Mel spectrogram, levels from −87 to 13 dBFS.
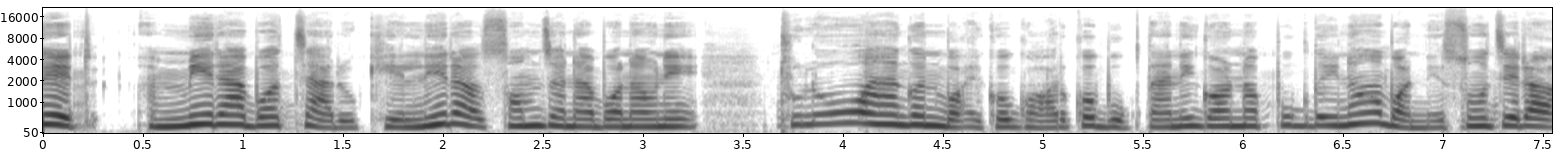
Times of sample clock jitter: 4.48-7.15

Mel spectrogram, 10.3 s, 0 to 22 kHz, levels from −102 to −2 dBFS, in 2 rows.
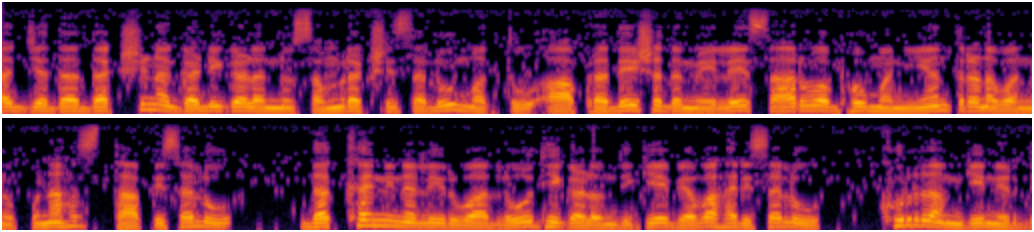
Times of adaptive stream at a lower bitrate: none

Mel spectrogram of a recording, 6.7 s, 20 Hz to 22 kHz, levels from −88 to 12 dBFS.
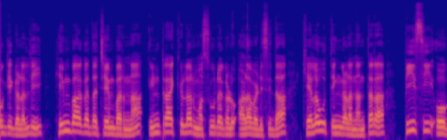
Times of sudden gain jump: none

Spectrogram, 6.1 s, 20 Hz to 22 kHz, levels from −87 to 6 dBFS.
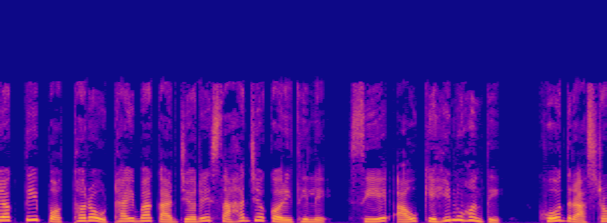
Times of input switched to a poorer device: none

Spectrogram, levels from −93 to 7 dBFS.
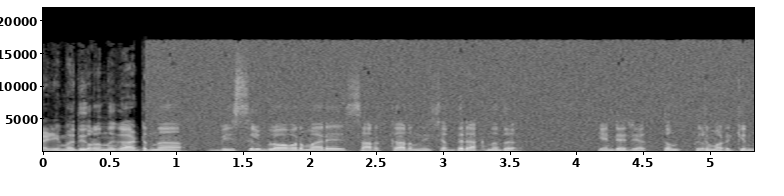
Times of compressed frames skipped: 0.33, 3.23-3.25

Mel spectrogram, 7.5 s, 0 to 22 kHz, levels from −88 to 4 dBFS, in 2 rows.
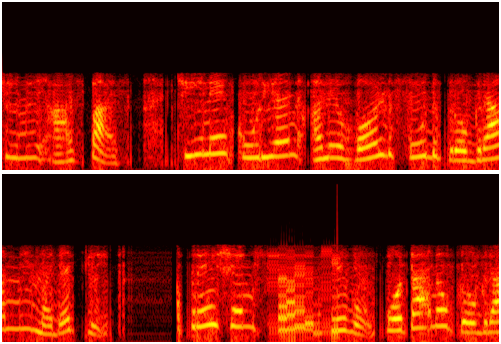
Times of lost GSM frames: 0.44-0.50, 2.58-2.66, 4.68-5.06, 6.86-6.96

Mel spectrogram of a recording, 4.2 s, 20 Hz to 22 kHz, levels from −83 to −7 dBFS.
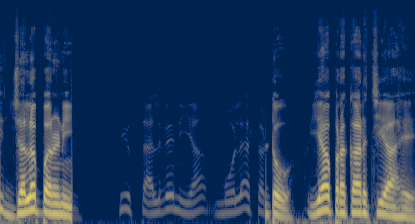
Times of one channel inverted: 0.72-2.66

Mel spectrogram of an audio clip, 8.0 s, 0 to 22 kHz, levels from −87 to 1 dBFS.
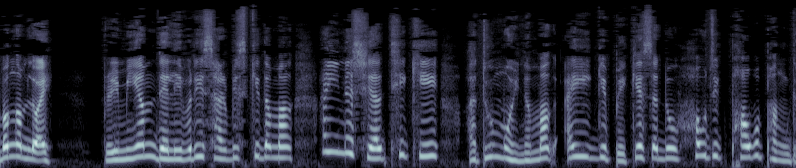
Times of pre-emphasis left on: none

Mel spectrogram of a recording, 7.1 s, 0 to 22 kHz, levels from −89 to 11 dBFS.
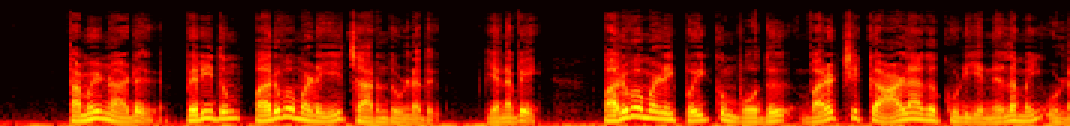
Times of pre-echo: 5.77

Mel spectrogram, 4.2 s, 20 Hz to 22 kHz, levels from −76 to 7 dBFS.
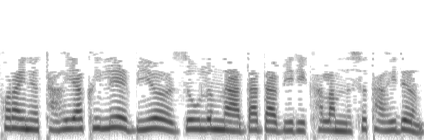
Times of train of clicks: none

